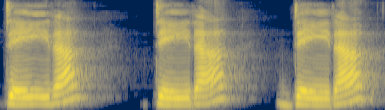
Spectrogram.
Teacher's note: I am using the general American pronunciation, so you'll notice that my T sounds a little bit like a D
